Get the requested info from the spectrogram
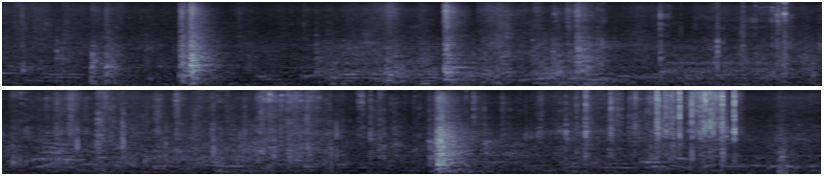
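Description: Shop checkout: indistinct voices in the background, two sharp knocks about a second in and a little after six seconds in, and a short quick rattle of clicks near the end.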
